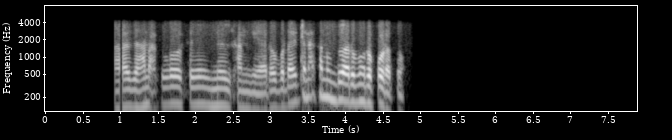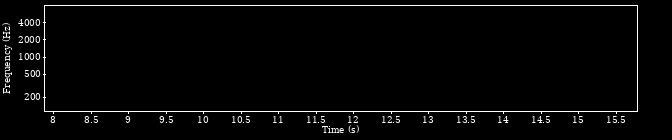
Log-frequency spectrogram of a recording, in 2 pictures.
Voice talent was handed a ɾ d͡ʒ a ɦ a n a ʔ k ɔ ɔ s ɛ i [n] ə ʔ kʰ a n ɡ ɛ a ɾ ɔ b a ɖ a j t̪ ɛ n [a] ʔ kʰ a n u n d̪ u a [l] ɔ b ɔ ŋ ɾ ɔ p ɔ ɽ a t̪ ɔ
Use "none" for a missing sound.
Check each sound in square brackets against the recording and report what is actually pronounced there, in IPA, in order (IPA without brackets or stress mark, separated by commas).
n, a, ɾ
